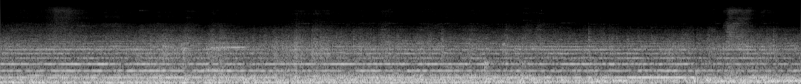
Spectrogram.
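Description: A diesel train's horn held in one long steady tone for about seven and a half seconds, over the low rumble of the moving train heard from a carriage window.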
